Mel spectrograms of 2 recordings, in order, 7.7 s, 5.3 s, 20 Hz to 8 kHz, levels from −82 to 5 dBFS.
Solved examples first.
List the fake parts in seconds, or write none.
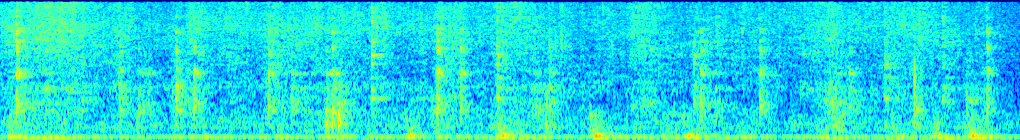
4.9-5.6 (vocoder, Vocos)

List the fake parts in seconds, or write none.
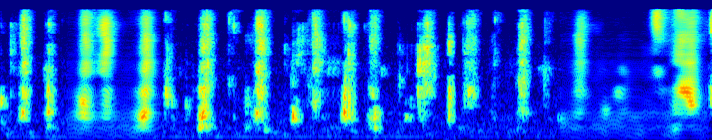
0.5-1.2 (vocoder, Vocos); 4.2-5.3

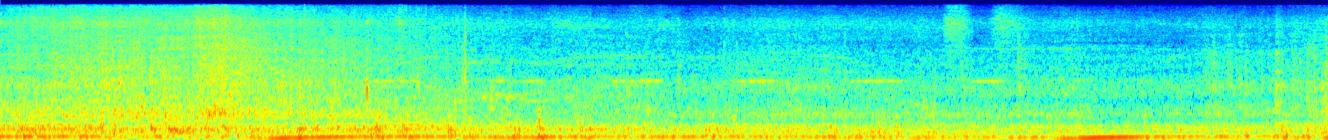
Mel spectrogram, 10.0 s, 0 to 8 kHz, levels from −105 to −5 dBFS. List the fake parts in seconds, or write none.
none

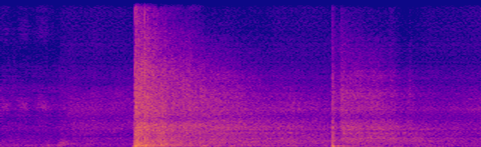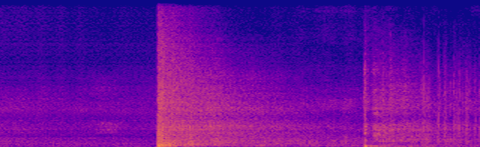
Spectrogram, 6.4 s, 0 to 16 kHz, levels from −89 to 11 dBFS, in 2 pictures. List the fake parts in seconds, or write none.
0.4-0.9 (autoencoder, DAC-VAE); 1.4-5.2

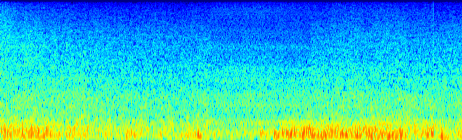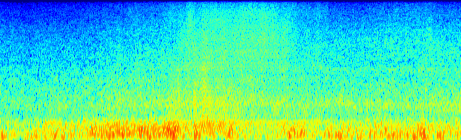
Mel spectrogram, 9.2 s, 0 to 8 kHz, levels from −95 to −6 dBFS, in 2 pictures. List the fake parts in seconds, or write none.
2.1-3.1 (codec, ZipCodec); 6.3-7.9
